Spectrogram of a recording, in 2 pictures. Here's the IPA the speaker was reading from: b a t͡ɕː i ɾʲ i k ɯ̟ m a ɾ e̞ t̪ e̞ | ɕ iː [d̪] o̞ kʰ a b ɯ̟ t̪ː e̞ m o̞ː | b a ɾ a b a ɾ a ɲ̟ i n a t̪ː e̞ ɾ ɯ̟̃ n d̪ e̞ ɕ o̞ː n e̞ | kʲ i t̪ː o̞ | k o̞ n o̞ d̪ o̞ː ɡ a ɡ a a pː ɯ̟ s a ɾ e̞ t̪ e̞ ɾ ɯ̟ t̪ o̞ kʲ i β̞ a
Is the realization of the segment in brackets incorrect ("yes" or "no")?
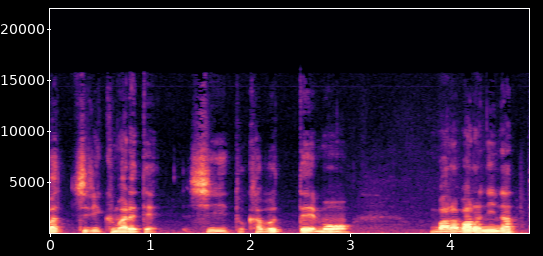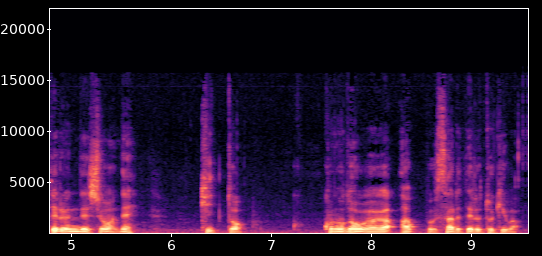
yes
